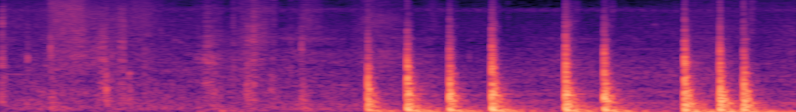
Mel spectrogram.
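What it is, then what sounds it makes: Deadened steel roof panel, dull solid knock. Knuckles knock nine times on a section of a Jeep's steel roof panel covered with two layers of asphalt peel-and-seal deadening material, after a quiet stretch of faint background noise. Each knock is a dull, solid, low thud that dies away almost instantly, sounding like knocking on wood rather than hollow metal.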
